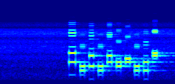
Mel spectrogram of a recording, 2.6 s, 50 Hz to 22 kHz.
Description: Multi-frequency trunk signalling (R1, as on North American trunks), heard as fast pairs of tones, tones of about 70 ms, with room echo. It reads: KP 18193612 ST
